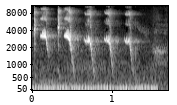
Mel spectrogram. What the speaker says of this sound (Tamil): பாருங்களேன், இப்போவே அந்த மைனா எப்படி சத்தம் போடுதுன்னு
